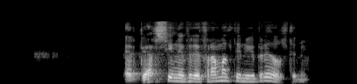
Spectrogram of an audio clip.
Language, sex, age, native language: Icelandic, male, 50-59, Icelandic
